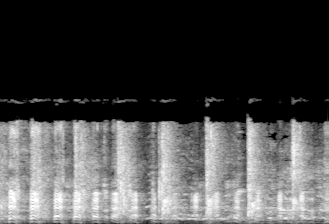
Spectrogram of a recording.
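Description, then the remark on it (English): An audience claps in a steady, uneven patter of many hands, fairly loud throughout, with some scattered laughter and crowd murmur mixed in. “They're clapping, but they're not chanting.”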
